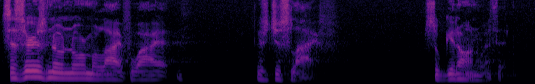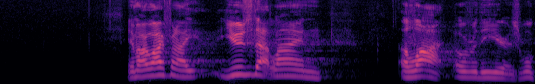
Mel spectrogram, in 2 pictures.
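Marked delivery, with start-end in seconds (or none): 0.2-5.0 put-on Doc's country accent. Dying Doc answering Wyatt in a country accent. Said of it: "he says it in an accent, country boy".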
